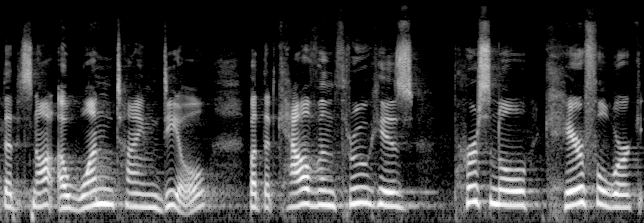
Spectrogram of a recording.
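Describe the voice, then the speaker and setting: Lady chairing an academic session, medium pitch, big echoey room. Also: darkish tone. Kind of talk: live event moderation. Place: large hall with an audience. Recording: echoey hall with long reverb.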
